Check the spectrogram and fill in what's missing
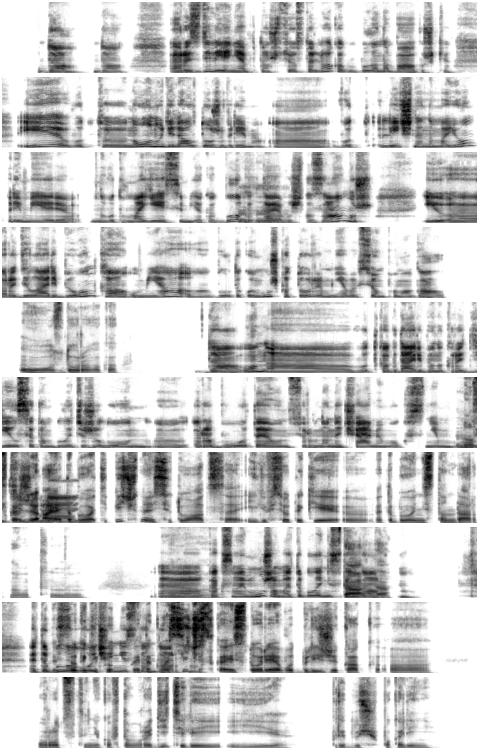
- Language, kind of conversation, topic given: Russian, podcast, Как меняются роли отца и матери от поколения к поколению?
- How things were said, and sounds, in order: none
